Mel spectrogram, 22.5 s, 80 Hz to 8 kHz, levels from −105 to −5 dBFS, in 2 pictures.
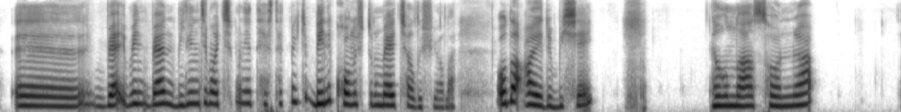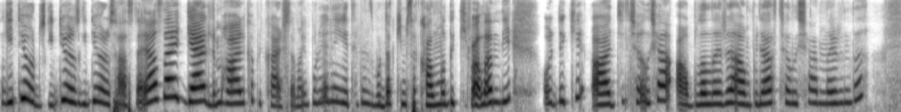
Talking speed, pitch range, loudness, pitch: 125 wpm, 265-335 Hz, -20 LUFS, 300 Hz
